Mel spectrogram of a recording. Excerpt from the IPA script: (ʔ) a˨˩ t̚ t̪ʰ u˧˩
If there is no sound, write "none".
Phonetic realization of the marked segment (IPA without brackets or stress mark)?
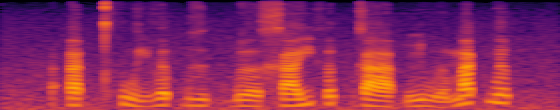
ʔ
